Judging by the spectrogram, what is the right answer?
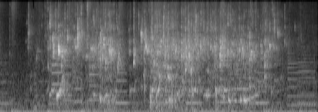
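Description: Hot tap water runs steadily into a sink while a skein of hand-spun yarn is rinsed, a continuous close splashing rush with small shifts in flow and no talking.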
